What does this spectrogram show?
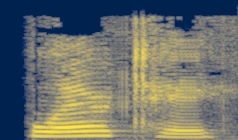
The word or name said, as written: fuerte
